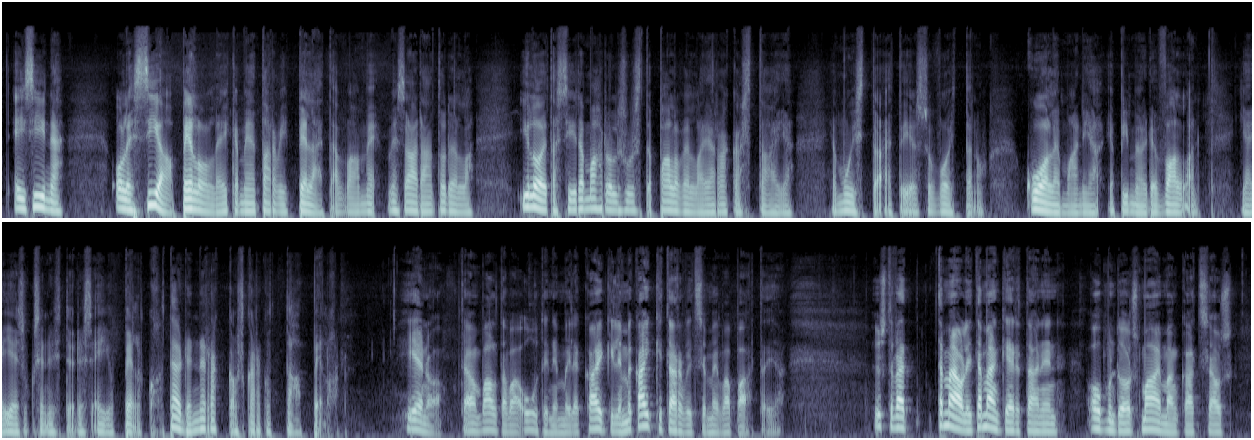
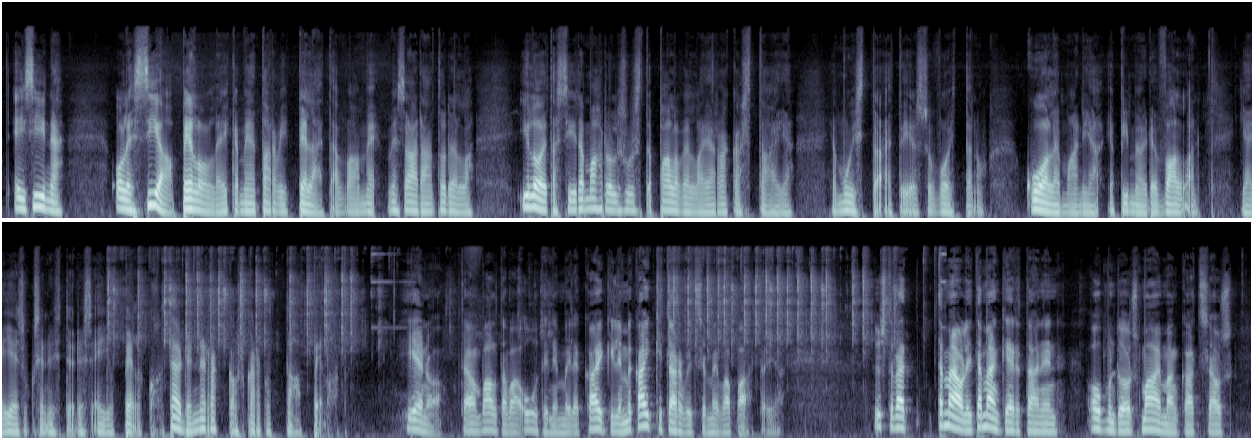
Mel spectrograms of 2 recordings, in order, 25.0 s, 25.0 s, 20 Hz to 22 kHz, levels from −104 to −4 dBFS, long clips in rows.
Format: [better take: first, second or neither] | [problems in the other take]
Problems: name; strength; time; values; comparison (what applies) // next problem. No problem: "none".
first | keyboard typing; faint; from 14 to 22 s; peak 10 dB below the speech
